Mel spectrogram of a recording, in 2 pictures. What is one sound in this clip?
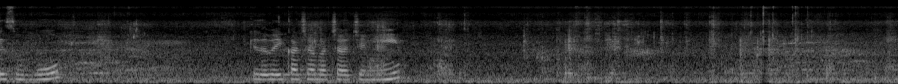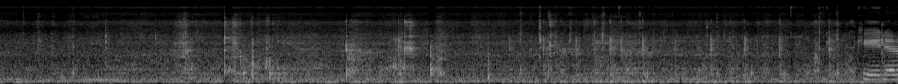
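A metal spoon stirs and scrapes inside a metal pot.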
